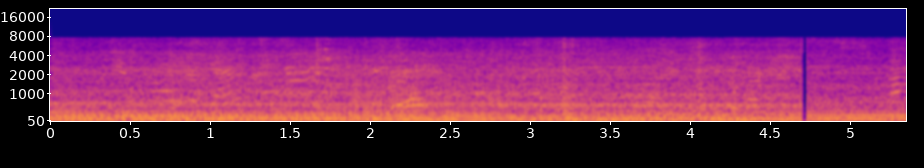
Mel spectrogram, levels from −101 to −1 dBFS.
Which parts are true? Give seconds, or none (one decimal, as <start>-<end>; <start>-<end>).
0.0-1.8; 3.2-5.4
